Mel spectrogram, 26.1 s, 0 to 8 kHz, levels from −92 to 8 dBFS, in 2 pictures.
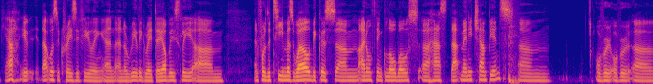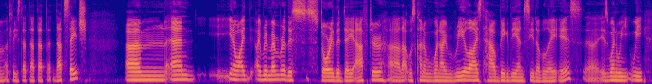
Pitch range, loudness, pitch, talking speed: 125-150 Hz, -23 LUFS, 135 Hz, 170 wpm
